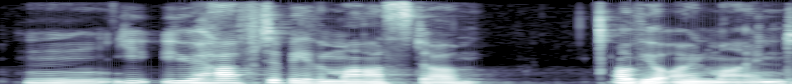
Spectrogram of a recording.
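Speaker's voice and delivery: very gentle, soft-spoken delivery. Retelling the helper's reply in the kitchen: imitating someone speaking gently. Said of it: "she just says really gently".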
